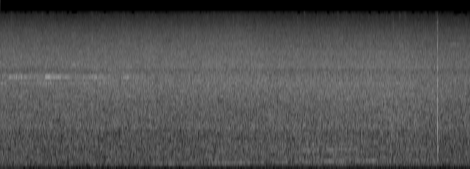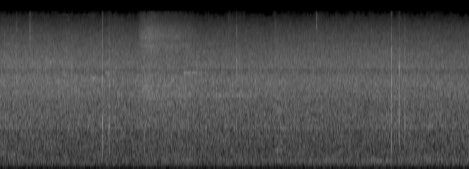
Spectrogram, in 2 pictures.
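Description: Steady, even outdoor background hiss, with a few faint short ticks scattered through it.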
